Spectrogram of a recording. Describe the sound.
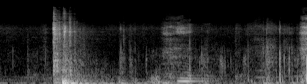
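A key works a door lock, then the door is opened with a sharp clunk followed by a few rattles and handling noises, with faint muffled voices in the background.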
